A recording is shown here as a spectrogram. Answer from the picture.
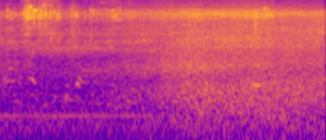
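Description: Surf breaking and washing up a sandy beach, louder about halfway through as a wave comes in, with wind on the microphone.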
